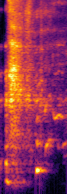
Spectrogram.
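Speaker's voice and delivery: high shrieking laugh; high squeal of laughter. Real, not acted. Reacting to viewer comment.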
